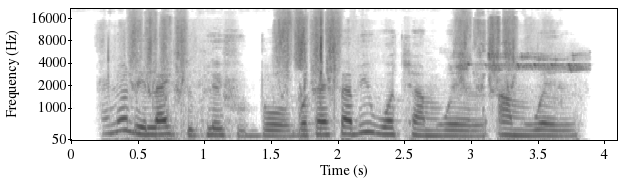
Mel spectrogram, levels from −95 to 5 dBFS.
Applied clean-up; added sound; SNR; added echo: neural mask model Resemble Enhance denoiser.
